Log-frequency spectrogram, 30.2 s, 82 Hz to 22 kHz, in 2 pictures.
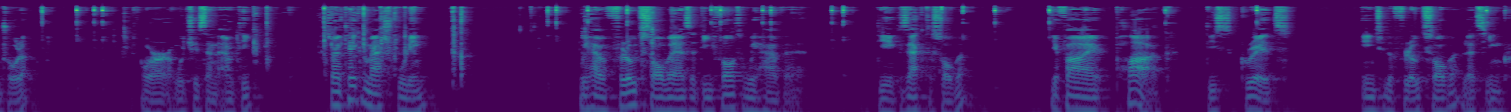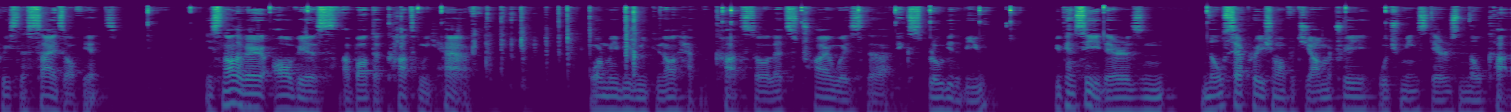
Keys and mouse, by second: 0.5-0.9 drag, 1.0 click, 2.7 ctrl+a, 4.1 o, 6.0 click, 6.6 ctrl+shift+d, 7.7-8.5 drag, 9.5 middle drag, 10.1-10.7 drag, 11.8-12.8 drag, 15.0-16.7 drag, 17.1 middle click, 18.0-18.3 middle drag, 19.4 middle drag, 19.9 ctrl+a, 23.2-23.8 drag, 24.1-24.5 drag, 25.0-25.3 drag, 26.2-27.3 middle drag, 28.6 middle click.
